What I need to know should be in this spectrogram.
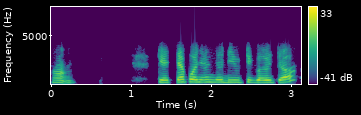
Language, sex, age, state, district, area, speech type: Odia, female, 18-30, Odisha, Sambalpur, rural, conversation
